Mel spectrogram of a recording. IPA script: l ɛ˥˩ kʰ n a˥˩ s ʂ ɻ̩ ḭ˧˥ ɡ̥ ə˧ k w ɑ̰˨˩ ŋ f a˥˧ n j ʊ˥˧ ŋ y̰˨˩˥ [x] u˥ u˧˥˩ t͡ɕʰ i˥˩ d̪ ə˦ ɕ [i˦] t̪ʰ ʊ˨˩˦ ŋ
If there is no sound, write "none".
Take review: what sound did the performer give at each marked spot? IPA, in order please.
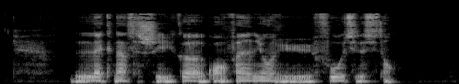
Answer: f, i˥˩

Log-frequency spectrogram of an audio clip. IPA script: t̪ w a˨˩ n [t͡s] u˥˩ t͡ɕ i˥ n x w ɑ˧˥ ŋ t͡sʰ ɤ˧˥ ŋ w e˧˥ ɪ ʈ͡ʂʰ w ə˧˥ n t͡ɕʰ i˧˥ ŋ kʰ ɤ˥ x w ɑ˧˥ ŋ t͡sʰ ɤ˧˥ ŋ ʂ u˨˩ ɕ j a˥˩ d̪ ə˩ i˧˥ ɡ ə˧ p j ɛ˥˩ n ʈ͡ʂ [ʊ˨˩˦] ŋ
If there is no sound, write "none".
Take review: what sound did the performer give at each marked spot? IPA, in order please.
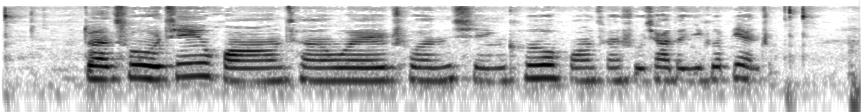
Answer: t͡sʰ, ʊ˨˩˦

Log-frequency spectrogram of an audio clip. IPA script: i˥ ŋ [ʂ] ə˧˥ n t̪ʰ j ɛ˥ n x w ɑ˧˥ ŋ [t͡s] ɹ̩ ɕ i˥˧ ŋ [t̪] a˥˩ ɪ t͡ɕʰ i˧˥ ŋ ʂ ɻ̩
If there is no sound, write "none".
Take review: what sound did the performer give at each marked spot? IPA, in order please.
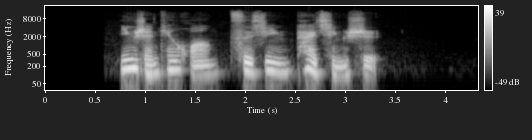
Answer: ʂ, t͡sʰ, t̪ʰ

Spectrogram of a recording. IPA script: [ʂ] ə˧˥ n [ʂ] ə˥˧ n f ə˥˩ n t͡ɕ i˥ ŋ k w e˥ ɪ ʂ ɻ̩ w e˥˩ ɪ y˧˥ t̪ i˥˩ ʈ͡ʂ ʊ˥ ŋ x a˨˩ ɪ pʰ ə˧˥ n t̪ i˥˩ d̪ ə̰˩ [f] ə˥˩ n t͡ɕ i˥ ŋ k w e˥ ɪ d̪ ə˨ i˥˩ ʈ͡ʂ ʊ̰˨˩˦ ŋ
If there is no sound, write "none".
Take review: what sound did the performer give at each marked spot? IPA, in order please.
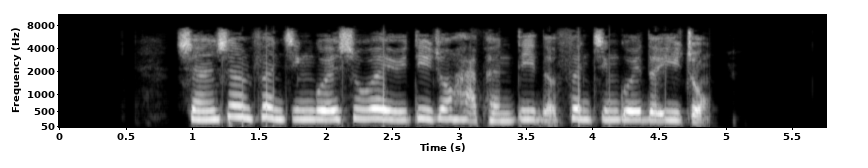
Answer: ʂ, ʂ, f

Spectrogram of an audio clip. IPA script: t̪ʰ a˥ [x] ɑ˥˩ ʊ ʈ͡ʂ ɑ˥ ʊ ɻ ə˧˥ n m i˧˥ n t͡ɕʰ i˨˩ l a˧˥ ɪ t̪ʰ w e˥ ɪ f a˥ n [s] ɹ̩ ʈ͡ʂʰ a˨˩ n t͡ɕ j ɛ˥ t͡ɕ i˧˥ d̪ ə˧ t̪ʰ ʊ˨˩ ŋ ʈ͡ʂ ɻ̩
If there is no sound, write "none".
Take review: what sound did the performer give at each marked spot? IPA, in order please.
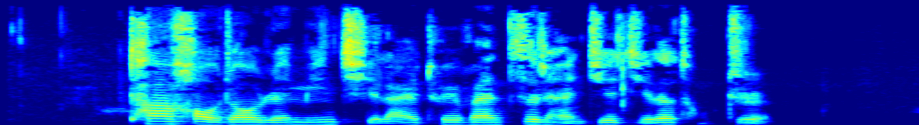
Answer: x, t͡s

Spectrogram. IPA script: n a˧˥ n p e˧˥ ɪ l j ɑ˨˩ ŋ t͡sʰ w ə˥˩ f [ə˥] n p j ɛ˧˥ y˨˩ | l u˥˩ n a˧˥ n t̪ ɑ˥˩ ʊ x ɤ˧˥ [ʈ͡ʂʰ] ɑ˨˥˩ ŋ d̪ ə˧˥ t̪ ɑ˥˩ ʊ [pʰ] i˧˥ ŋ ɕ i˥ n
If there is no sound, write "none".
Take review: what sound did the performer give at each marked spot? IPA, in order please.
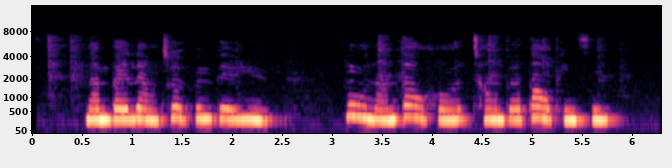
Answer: ə˥, ʈ͡ʂʰ, pʰ

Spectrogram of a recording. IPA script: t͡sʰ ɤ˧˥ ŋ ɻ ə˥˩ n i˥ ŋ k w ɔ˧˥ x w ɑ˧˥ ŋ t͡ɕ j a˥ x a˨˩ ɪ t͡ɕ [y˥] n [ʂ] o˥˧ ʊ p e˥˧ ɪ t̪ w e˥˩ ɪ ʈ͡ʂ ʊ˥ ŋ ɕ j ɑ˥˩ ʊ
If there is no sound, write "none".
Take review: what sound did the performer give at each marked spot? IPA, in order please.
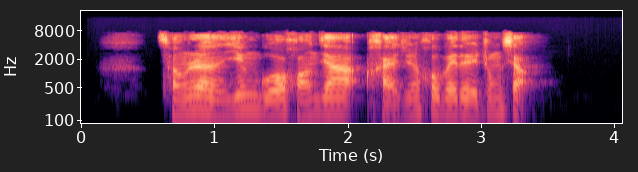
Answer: y˥, x

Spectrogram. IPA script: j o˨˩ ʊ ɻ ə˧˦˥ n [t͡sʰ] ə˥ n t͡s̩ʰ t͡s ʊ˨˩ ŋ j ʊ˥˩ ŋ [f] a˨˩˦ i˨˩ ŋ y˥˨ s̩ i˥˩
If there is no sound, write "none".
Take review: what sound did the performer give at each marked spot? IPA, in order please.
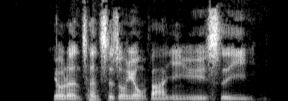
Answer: t͡sʰ, f

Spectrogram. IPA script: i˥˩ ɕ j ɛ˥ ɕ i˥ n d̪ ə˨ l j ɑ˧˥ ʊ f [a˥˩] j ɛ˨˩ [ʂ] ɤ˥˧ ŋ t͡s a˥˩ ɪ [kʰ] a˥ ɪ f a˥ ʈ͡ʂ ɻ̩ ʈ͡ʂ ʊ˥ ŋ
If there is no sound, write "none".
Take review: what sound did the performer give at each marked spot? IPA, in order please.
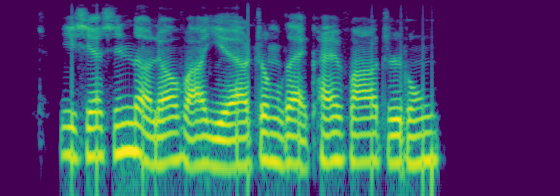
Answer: a˧˥, ʈ͡ʂ, kʰ

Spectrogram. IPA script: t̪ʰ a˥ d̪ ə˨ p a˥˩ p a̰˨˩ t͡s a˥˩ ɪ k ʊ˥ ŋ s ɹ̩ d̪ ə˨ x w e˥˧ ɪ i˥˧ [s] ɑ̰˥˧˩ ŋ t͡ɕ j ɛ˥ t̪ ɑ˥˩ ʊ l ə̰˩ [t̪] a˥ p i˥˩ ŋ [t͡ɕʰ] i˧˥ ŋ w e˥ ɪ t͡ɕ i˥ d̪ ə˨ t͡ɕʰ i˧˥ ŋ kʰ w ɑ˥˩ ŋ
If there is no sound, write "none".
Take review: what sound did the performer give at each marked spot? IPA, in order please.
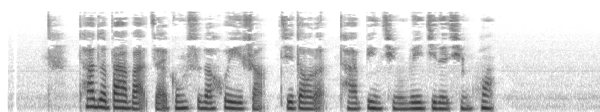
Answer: ʂ, t̪ʰ, t͡ɕʰ

